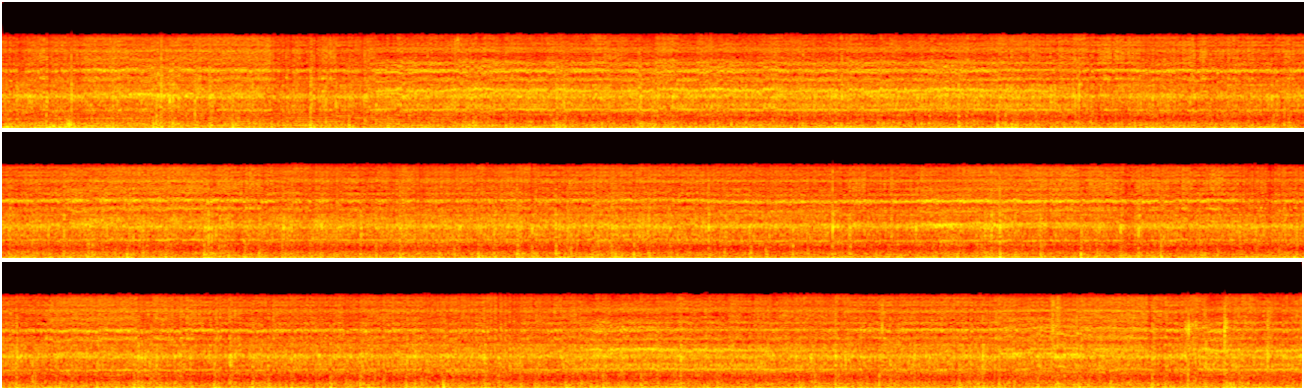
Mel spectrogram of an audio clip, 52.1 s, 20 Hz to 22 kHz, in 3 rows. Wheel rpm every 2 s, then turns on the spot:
160, 160, 160, 160, 160, 160, 160, 160, 160, 160, 160, 160, 160, 150, 150, 150, 160, 160, 160, 160, 160, 160, 160, 160, 160, 160.
none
